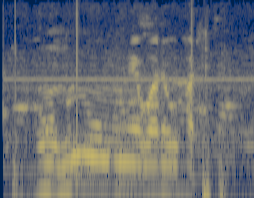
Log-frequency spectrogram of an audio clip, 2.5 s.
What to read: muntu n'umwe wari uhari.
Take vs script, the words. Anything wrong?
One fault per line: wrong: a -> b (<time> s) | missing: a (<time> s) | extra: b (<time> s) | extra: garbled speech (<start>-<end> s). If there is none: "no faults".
no faults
